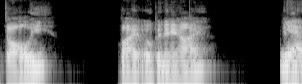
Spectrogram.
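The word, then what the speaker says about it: DALL-E: you go to the dolly blog post so this is it's pronounced like salvador dali um but it's spelt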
